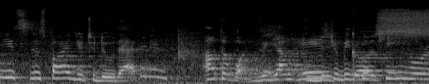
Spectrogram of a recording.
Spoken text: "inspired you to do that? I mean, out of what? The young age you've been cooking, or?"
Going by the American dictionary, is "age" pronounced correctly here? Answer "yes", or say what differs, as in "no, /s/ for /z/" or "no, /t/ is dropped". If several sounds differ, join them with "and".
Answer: no, /z/ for /dʒ/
